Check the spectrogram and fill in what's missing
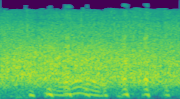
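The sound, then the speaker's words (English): A clapping and cheering sound effect: a crowd claps and cheers, a dense wash of applause with voices rising and falling through it, loud and steady for a couple of seconds. “I don't know where the clapping is. Oh, here we go. Hey, there it is.”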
